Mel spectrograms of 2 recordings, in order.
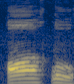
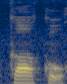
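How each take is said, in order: First: The second consonant is a deep back q. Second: The second consonant is a plain front k. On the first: The speaker calls it right. "berbaris depan qaqu" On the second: The speaker calls it wrong. "Jangan sebut qaku"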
